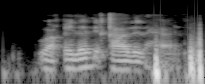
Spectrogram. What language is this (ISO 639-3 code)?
kab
